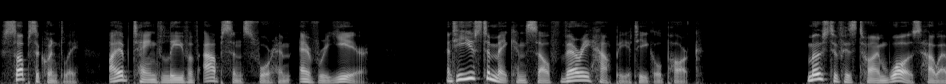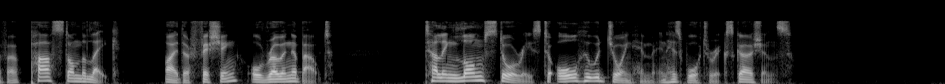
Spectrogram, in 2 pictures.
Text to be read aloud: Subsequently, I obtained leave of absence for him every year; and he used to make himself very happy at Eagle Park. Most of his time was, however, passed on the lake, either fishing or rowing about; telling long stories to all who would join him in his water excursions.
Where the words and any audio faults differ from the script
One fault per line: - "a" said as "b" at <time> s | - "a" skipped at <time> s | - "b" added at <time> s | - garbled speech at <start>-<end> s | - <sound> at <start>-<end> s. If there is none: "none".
none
